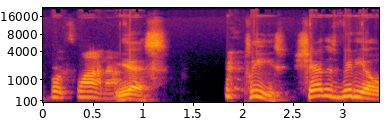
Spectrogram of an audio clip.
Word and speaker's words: Botswana: And to our brand new Botswana, I said it wrong again. Let me Botswana. Botswana.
